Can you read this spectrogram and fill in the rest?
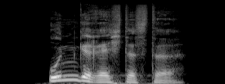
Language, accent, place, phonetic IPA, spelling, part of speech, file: German, Germany, Berlin, [ˈʊnɡəˌʁɛçtəstə], ungerechteste, adjective, De-ungerechteste.ogg
- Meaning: inflection of ungerecht: 1. strong/mixed nominative/accusative feminine singular superlative degree 2. strong nominative/accusative plural superlative degree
